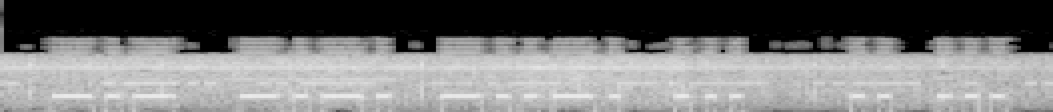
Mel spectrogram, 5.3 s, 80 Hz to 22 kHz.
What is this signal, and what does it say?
Morse code, heard as a keyed tone, about 18 wpm, 660 Hz, with radio noise. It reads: KC/S IS
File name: cw / tekst(b)+QRM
